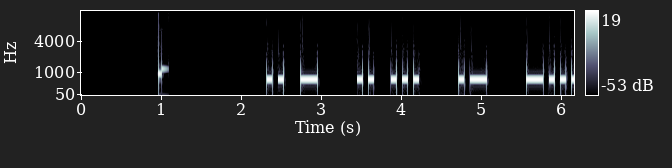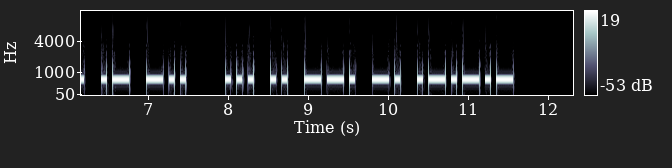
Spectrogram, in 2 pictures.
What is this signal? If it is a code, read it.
Morse code, heard as a keyed tone, about 17 wpm, 700 Hz. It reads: IT IS A BAD SIGN.
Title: Sentences from Top 1000 Words 17wpm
